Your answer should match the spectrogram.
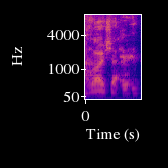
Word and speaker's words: Lorgia: You say it Lorgia, kind of like Georgia, but with an L. – Lorgia, yes, thank you.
